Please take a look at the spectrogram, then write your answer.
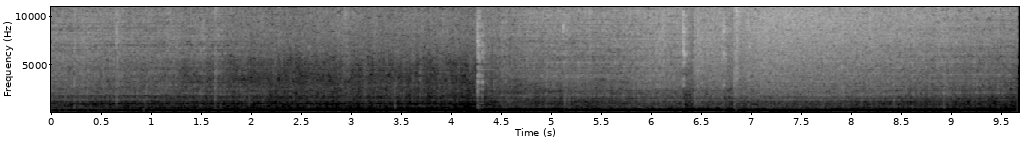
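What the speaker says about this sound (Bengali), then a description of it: "চিংড়ি মাছ ও পেঁয়াজটা এই যে ভাজা ভাজা হয়ে গেছে। আমি এবার কাঁচা লঙ্কা চেরাটা ওর মধ্যে দিয়ে দিচ্ছি" Prawns and onion frying with slit green chillies for kolmi shak ghonto, a steady close sizzle throughout with occasional stirring scrapes and clicks, growing slightly louder and hissier toward the end, no voices.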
